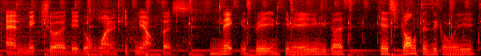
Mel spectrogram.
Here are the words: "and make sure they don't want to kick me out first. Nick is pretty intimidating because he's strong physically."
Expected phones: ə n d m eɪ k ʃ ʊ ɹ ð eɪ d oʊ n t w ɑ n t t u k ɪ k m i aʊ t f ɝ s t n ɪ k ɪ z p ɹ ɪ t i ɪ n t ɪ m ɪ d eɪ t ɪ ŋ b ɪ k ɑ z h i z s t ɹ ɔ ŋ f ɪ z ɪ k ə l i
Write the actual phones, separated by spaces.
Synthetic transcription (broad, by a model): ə n m eɪ k ʃ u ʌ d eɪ d oʊ n t w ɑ n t t u k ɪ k m i aʊ t f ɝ s t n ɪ k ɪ s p ɹ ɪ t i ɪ n t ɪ m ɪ d eɪ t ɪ ŋ b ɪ k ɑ s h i s t ɹ ɔ ŋ f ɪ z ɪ k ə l i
